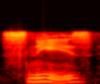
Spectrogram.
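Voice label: "sneeze", English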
